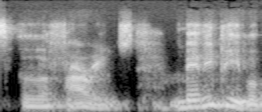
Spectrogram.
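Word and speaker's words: pharynx: have the fars and that is spelled pH pH gives the F Sound by the way p h a r y n the farings many people call the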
